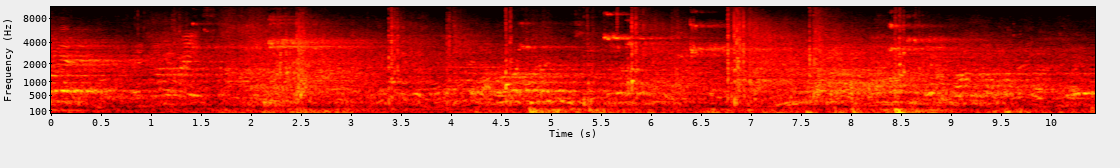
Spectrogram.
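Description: Badminton rackets striking shuttlecocks in irregular sharp clicks across several courts, mixed with short high squeaks of sneakers on the wooden floor and players' voices, all echoing in a large sports hall.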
